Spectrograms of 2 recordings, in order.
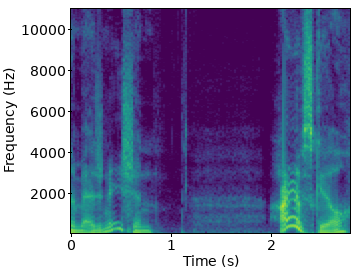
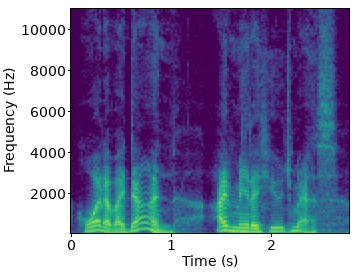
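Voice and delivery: ordinary delivery, nothing marked

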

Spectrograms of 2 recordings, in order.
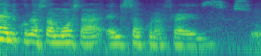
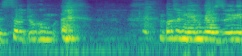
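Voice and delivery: laughing; 7 semitones higher, 8 dB louder than usual. Real, not acted. Talking while laughing.

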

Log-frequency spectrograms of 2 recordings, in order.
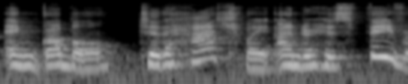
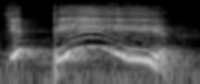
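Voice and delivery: high, loud delighted yelp; joyful cry; 13 semitones higher, 5 dB louder than usual. A narrator's reading. Hughley finds the world still there, cheering. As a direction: shout for joy. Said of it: "cried Hughley".

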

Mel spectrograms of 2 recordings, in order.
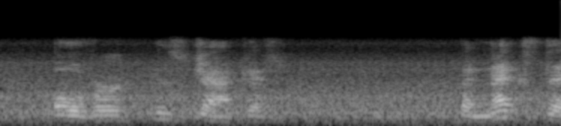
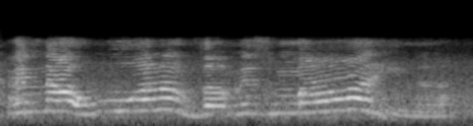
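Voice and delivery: much higher, louder angry scream, slowing at end; 14 semitones higher, 6 dB louder than usual. Acted. Angry Toad screaming, much higher and louder. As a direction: shout it at the whole world.

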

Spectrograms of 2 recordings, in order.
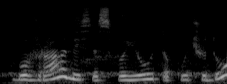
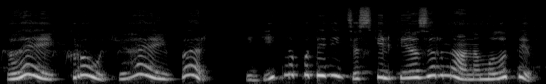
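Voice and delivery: raised, high rooster call to the mice; proud storybook summons; 5 semitones higher, 4 dB louder than usual. A narrator's reading. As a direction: holler for them to come and see. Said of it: "та й гукає мишенят".

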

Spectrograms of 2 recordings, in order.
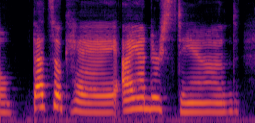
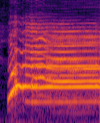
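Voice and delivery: loud, high, hammed-up shout; let it all out; 9 semitones higher, 10 dB louder than usual. Shown as a demonstration. Host shows kids how to shout out frustration. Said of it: "just let it all out".

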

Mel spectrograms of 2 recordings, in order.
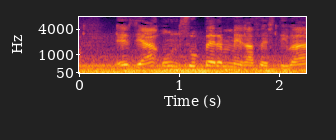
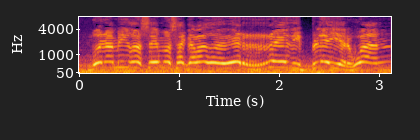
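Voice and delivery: excited intro; 10 semitones higher, 5 dB louder than usual. Real, not acted. Post-film intro, upbeat.

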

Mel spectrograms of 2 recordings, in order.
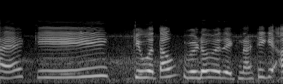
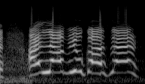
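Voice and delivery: very slow, higher, drawn-out sweet tease; teasing; 8 semitones higher, much slower than usual. Real, not acted. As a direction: stretch it out to annoy him. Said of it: "मैं irritate कर रही हूँ". (चिढ़ाते हुए धीमे, ऊँचे सुर में)

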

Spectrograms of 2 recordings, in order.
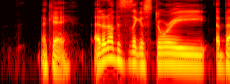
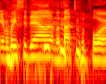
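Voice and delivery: high, loud showman announcement; grand announcement; 8 semitones higher, 6 dB louder, much faster than usual. Pretend. Dancer hamming up a party performance, loud high showman call. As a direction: command the room before the show. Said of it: "I'm like".

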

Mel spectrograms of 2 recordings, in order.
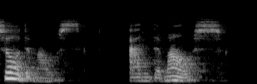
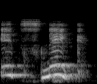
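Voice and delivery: much higher mouse, bright and quick; little mouse voice; 12 semitones higher than usual. Acted. The mouse announcing Snake, high little voice. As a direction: pitch it up like a tiny mouse.

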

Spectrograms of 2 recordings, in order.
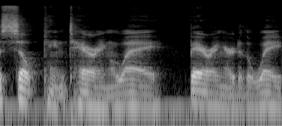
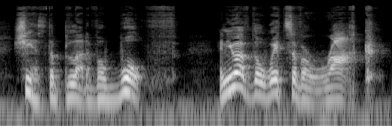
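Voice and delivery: heated retort; 7 semitones higher, 8 dB louder than usual. Acted. Heated exchange.

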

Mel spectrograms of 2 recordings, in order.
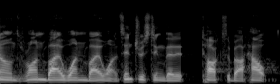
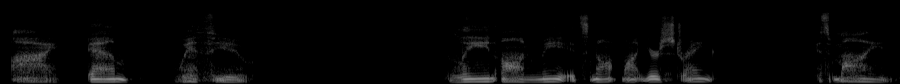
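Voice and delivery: breathy whisper, much softer; soft sacred whisper; intimate whisper; 10 dB quieter, slower than usual. Acted. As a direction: whisper God's promise close. God's answer whispered.

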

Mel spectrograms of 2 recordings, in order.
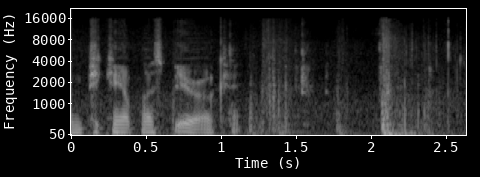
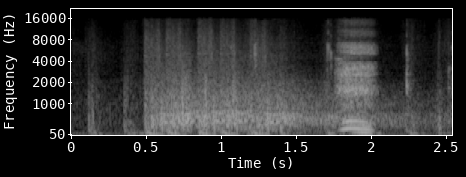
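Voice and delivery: sharp gasp; 11 semitones higher than usual. Real, not acted. Watching another player get destroyed.

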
